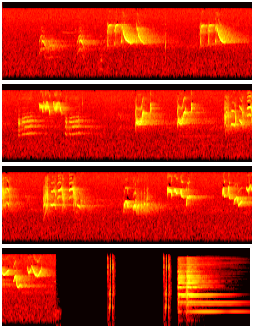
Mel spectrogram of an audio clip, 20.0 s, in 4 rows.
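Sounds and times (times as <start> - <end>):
steady background hiss: 0.0 - 16.1
bird chirping: 0.8 - 3.2, 4.0 - 6.8, 7.6 - 11.8, 12.4 - 16.2.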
